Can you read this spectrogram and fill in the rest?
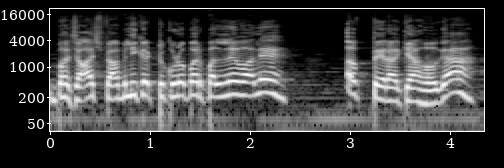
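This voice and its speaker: A man's voice: high-pitched, unhurried, faint music behind, voice pushed up. A man voicing a smug, boastful young rich suitor with a sneering manner in an audio drama. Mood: gloating, mocking.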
